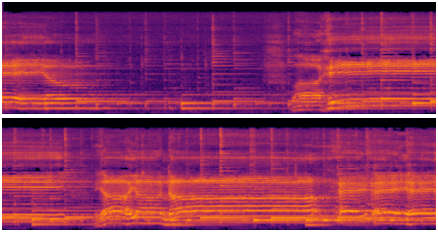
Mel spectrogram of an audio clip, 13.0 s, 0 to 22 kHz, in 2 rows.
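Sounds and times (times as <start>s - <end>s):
man singing long held notes: 0.0s - 1.8s, 4.3s - 13.0s
acoustic guitar: 0.0s - 13.0s.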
